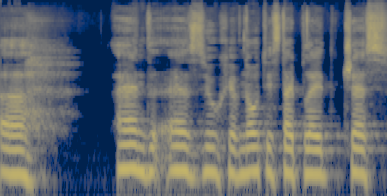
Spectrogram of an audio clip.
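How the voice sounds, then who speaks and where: A man's dark, mellow voice at a fairly high pitch, fairly slow in pace and monotone, flat in intonation. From Serbia. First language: Serbian. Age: 30s. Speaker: chess streamer. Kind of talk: casual chat. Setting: live stream with Discord call.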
